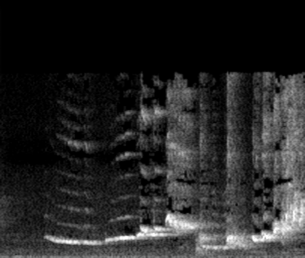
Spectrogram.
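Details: White-rumped shama in training, stimulated to sing on a trainer's cue; a whistled phrase sliding upward from low to high, ending in rougher, harsher chirps.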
